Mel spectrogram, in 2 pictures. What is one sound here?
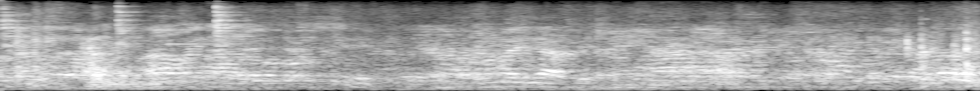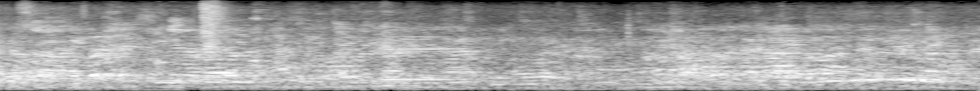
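A crowd of men and women chatters nearby in an echoing room.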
